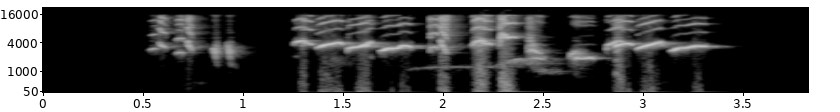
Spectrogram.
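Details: Orange-headed thrush from Indonesia singing nonstop in a tight, loud style: bursts of sharp, high, slurred whistles and chattering notes, split into short phrases by brief pauses, with one faint low whistle slide between them.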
